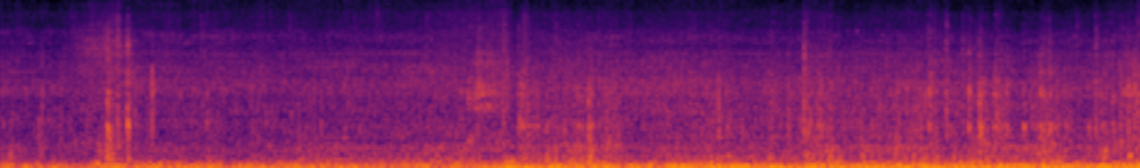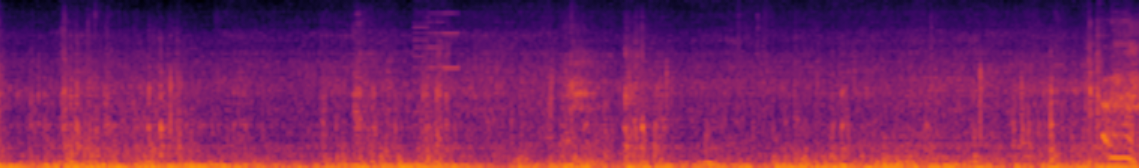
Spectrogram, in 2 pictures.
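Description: Wind buffeting the microphone as a rough low rumble while a bicycle rides a bumpy dirt trail. Frequent short clicks and rattles come from the bike and its tyres over roots and leaf litter.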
